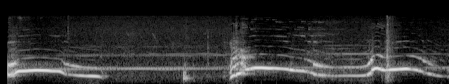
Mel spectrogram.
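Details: Lazarus, a pet dog, howls along with the monthly tornado sirens on July 1, 2009: long wavering howls that dip and rise in pitch, over the steady drone of the siren tone.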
